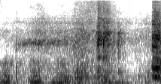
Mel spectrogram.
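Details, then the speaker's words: Low, rough, snorting breaths from a sleeping pet, with a brief noisy burst at the end; loud snoring in a small room. "sorry if you can hear Roxy snoring over here she's so loud"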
